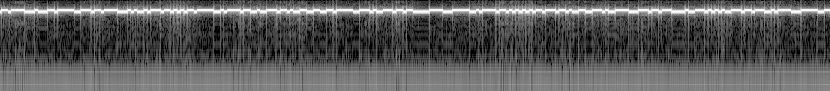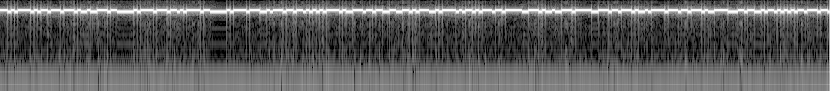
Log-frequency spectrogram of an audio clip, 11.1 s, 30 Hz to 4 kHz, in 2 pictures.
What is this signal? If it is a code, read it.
RTTY, about 45.45 baud. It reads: OUT OF STEP WITH VOTERS WHO MAY NOT HAVE EVEN REALIZED THAT HE HOLDS
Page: 170 Shift 2125/2295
